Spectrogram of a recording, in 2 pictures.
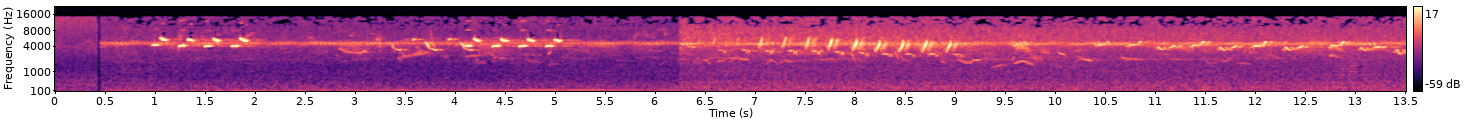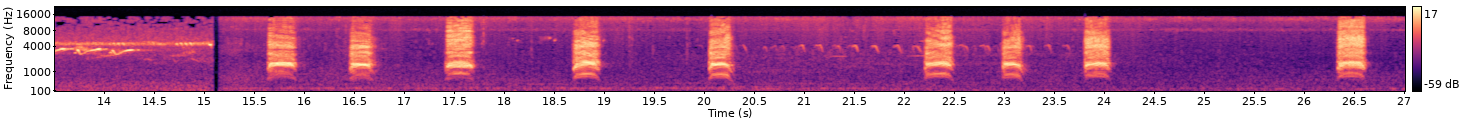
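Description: Songbirds singing high, quick trills and warbles for the first half. Then, after a sudden change, a string of about ten loud, harsh caw-like bird calls comes roughly one a second.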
